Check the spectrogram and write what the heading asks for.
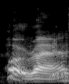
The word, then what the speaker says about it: Poirier: You're fighting this bum, Dustin Poirier. Did not say his name right. Did not say Poirier at all. Yeah, Poirier. Totally wrong.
